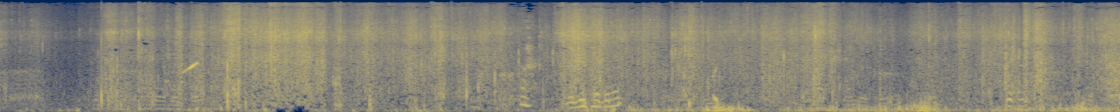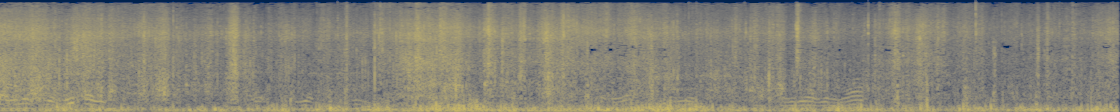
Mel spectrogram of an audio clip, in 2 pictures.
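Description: Dry leaves and brush crunch and rustle underfoot.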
